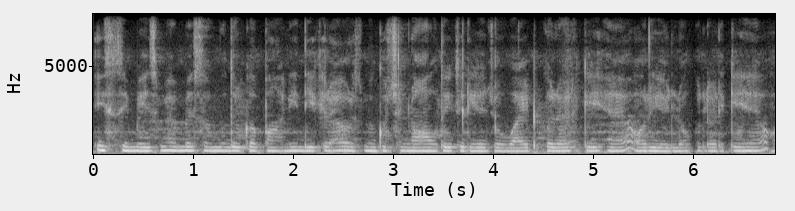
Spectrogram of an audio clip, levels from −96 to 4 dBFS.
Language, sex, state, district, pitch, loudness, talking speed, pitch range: Hindi, female, Chhattisgarh, Jashpur, 210 Hz, -18 LUFS, 255 wpm, 200-215 Hz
